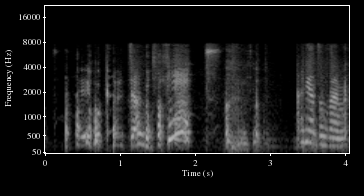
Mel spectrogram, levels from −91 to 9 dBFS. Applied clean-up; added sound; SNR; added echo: neural mask model RNNoise.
